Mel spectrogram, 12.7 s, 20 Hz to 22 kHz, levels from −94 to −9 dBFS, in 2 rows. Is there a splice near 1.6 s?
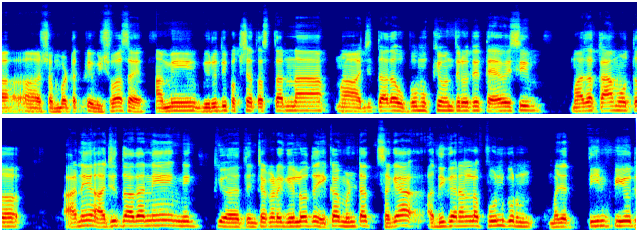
yes; 1 cut; at 1.6 s

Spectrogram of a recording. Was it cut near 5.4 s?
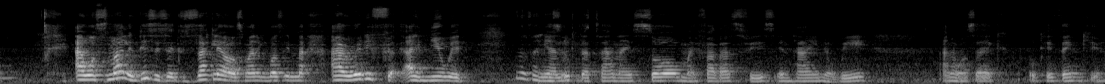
yes; 1 cut; at 5.4 s

